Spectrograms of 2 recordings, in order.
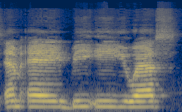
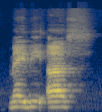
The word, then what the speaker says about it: Mabeus: It's Mabeus. Maybe us. That's what it sounds like.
